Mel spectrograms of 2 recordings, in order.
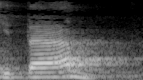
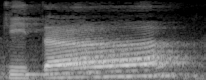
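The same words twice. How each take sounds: First: The word is said quickly and abruptly. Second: The word is said softly and slowly. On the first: The speaker calls it wrong. "tak cantik" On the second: The speaker calls it right. "Kita nak slow motion, eh? Kitab, lembutlah"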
